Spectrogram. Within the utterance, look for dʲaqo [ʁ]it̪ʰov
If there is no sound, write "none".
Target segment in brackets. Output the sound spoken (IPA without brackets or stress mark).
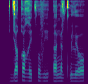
ʁ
